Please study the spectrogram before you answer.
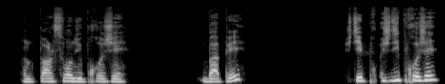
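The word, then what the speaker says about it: Mbappé: Pourquoi les gens ils aiment toujours dire Mappé ? Oui. Ah oui oui. Bppé il est à moitié camerounais, à moitié algérien. Au Cameroun on prononce pas le M. C'est Kyan Bappé.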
